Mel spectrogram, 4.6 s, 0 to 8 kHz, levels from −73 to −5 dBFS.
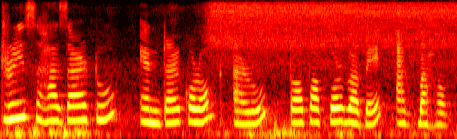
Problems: constant background noise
